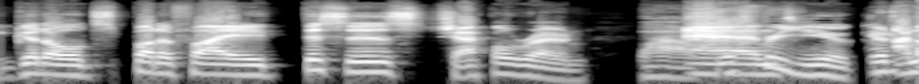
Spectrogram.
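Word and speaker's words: Chappell Roan: I thought her name was Chappelle Roan. Okay. There was a brief moment where I was like, I don't know how to pronounce it. And then she was on SNL. Chapel. Yeah. Chapel Roan.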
